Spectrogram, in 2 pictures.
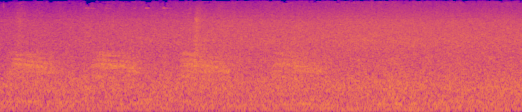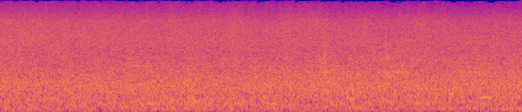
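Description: Steady rushing outdoor noise in a wood, with a bird's four short harsh calls about a second apart in the first three seconds.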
